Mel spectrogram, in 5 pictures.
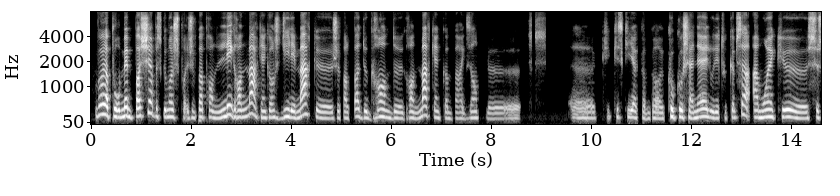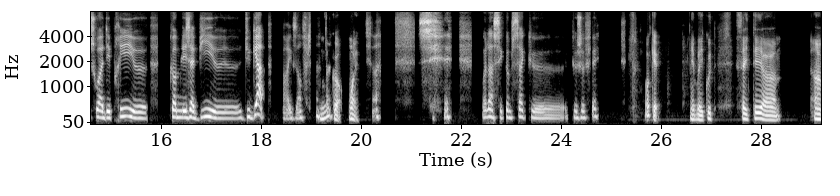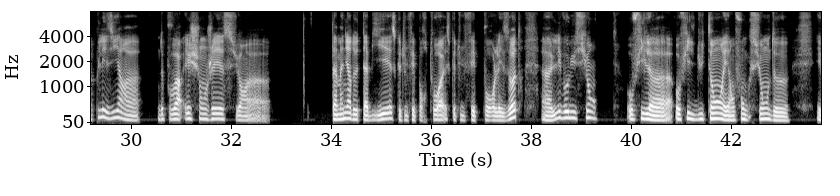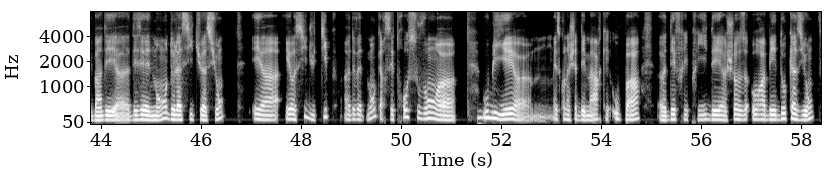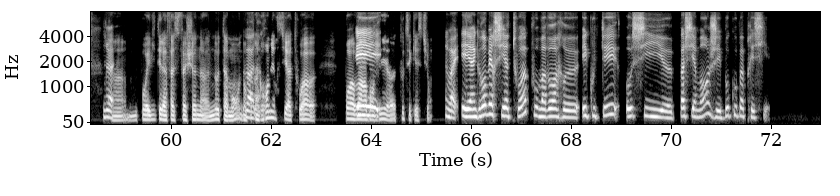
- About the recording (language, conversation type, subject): French, podcast, Tu t’habilles plutôt pour toi ou pour les autres ?
- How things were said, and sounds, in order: other background noise; stressed: "les"; chuckle; laughing while speaking: "C'est"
